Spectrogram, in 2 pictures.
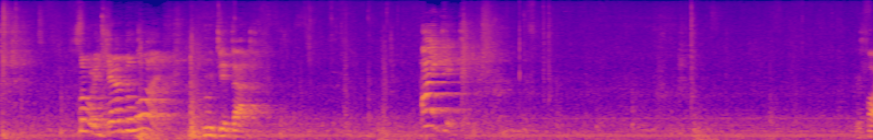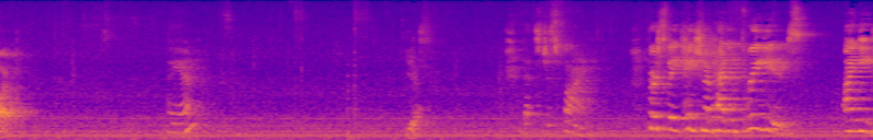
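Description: A young man speaks from a stage, echoing in a large hall.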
